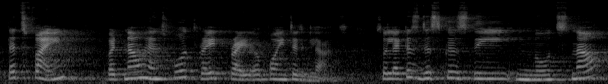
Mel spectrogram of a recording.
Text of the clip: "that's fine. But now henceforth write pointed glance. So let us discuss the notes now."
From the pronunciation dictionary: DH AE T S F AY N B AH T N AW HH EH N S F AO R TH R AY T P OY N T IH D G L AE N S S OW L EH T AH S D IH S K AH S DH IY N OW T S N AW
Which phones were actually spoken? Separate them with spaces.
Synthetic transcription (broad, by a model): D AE T S F AY N B AH T N AW HH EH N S F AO R T R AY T P OY N T IH D G L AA N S S OW L EH T AH S D IH S K AH S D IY N OW T S N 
